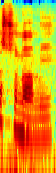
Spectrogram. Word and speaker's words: tsunami: ये जो लफ्ज़ है ना सुनामी, इसमें पहला टी नहीं पढ़ते, ये साइलेंट है, तो ये सुनामी लफ्ज़ है।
